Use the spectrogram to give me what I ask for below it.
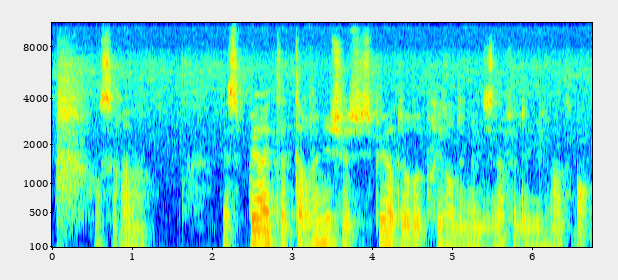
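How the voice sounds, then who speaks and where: Guy rambling thru crime headlines, kinda mumbly, low mellow voice, lots of uh and bon. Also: fairly even intonation, moderate pace. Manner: rambling, hesitant, half-muttered asides. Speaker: vlogger reading tabloid crime news. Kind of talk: rambling casual commentary.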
